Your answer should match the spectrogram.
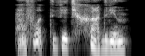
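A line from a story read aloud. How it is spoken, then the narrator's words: Through gritted teeth. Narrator (Russian): процедила сквозь зубы воительница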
